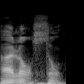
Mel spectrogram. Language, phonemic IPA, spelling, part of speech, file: French, /a.lɑ̃.sɔ̃/, Alençon, proper noun, Fr-Alençon.ogg
- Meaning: Alençon (a town and commune, the prefecture of Orne department, Normandy, France)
